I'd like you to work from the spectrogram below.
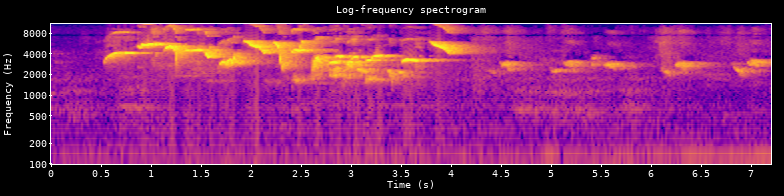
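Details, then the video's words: After a brief silence, an old forest Oriental magpie-robin, called fierce, bursts into a loud tumbling medley of whistles, then settles into quieter short rising notes spaced about a second apart. "Giọng ca choè già rừng đanh đá"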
